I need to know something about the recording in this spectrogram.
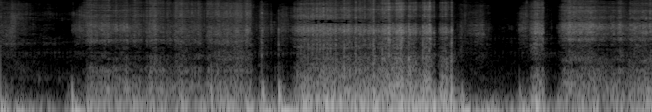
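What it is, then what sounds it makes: Textured watercolor paper scratched by a steel nib. A steel nib scratches long straight lines across a sheet of thick, rough white textured watercolor paper, drawing a box. The strokes come as dry, gritty scraping with a papery rustle over a steady low rumble, and brief pauses between the lines.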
